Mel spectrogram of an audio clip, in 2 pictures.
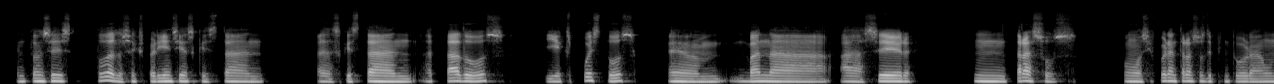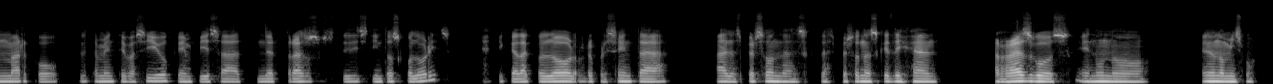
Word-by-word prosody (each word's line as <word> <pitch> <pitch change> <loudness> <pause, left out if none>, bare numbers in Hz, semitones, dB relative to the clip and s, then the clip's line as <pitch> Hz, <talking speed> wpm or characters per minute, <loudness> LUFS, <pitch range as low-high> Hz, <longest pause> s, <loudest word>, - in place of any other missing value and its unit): Entonces, 145 +1 0
todas 175 -1 +3
las 130 0 -2
experiencias 140 +1 +1
que 140 - -8
están 130 -1 -2 0.5
las 125 -2 -4
que - - -6
están 130 0 +3
atados 145 +1 +2 0.4
y 130 0 -1
expuestos, 150 +1 -2 0.2
em, 130 -1 +1 0.2
van 140 0 +4
a, 125 -2 +1
a 135 -1 -1
hacer, 140 +1 +5 0.5
mm, 140 -2 +2
trazos, 145 -4 +1 0.4
como 135 -1 +1
si 125 - -8
fueran 155 +2 +1
trazos 145 -2 -1
de 140 - -3
pintura, 135 -1 -3
un 130 0 -1
marco 130 -1 -5 0.2
completamente 135 -1 -5
vacío, 145 +5 -2
que 140 -3 -7
empieza 130 0 -4
a 125 - -11
tener 130 0 -4
trazos 130 +2 -3
de 130 - -5
distintos 130 0 -5
colores, 160 +11 -3 0.4
y 135 - -14
cada 130 -1 -1
color 135 +1 +2
representa 130 0 -2 0.4
a 130 0 +1
las 125 -1 -4
personas, 130 -2 0
las 125 -2 -9
personas 135 0 +1
que 140 - -2
dejan 130 -1 0 0.5
rasgos 135 0 +5
en 135 -5 -1
uno 125 -2 +2 0.5
en 140 0 +4
uno 135 -1 +6
mismo. 130 +1 0
135 Hz, 125 wpm, -23 LUFS, 130-140 Hz, 0.5 s, uno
